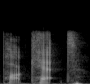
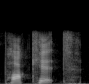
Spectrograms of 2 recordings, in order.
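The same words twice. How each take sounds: First: The last syllable sounds like 'ket'. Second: The last syllable sounds like 'kit'. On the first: The speaker calls it wrong. "not K E T" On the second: The speaker calls it right. "like a kit"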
